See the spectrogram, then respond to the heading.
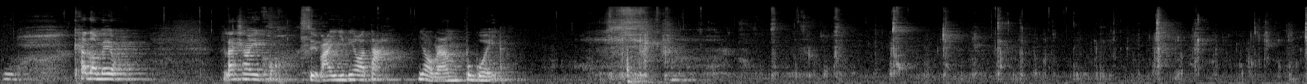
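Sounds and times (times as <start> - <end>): person chewing wet food: 5.4 - 13.0.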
